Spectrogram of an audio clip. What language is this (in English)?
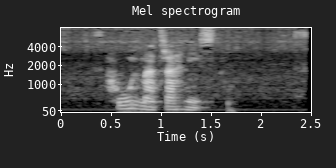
Persian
